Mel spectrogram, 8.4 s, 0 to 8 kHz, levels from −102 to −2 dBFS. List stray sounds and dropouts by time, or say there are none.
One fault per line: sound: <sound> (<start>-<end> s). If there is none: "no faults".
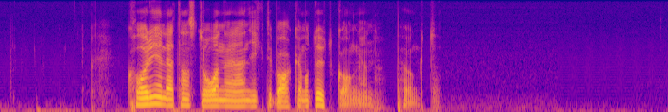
no faults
